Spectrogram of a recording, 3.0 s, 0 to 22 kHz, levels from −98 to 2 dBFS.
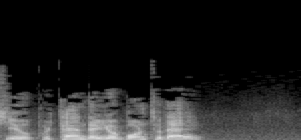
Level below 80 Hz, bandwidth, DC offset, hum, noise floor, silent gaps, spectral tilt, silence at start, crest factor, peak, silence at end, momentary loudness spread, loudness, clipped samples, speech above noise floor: -66 dBFS; 9.6 kHz; under 0.1%; none; -55 dBFS; none; -5.5 dB/octave; 0 s; 16 dB; -4 dBFS; 1 s; 9 LU; -20 LUFS; under 0.1%; 36 dB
